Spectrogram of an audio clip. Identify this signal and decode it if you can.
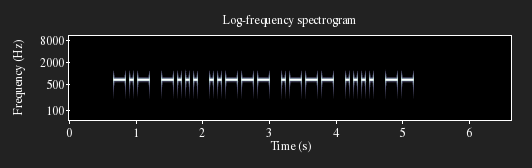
Morse code, heard as a keyed tone, about 20 wpm, 700 Hz. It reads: KB2JHM
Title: USA Call Signs - 6 Characters - 4x Character Spacing - 20wpm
